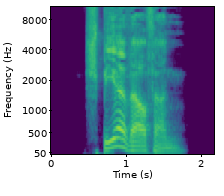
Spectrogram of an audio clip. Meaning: dative plural of Speerwerfer
- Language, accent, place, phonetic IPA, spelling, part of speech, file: German, Germany, Berlin, [ˈʃpeːɐ̯ˌvɛʁfɐn], Speerwerfern, noun, De-Speerwerfern.ogg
